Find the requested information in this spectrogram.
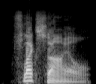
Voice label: "flexile", American

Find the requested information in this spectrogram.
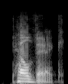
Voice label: "pelvic", American

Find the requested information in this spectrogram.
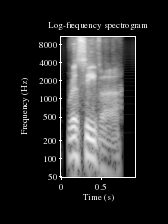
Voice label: "receiver", British

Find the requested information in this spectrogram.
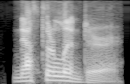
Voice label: "Netherlander", American

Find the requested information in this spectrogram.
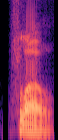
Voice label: "flow", American

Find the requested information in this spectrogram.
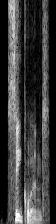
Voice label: "sequent", British

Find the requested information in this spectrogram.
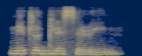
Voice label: "nitroglycerine", Indian

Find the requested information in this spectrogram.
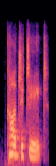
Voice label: "cogitate", Indian

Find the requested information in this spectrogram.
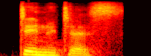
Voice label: "tinnitus", Indian

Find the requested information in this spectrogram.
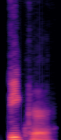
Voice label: "beaker", American

